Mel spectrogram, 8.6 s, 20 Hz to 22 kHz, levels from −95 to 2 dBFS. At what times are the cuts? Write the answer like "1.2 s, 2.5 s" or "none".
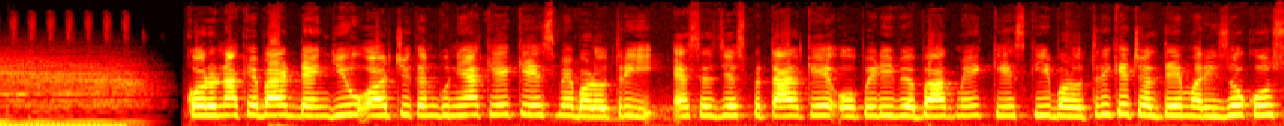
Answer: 1.1 s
